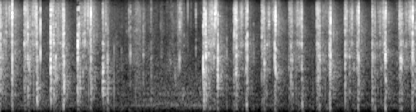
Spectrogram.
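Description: Witch tarot cards are shuffled and handled close up, crisp rapid riffling bursts with brief pauses between them.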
